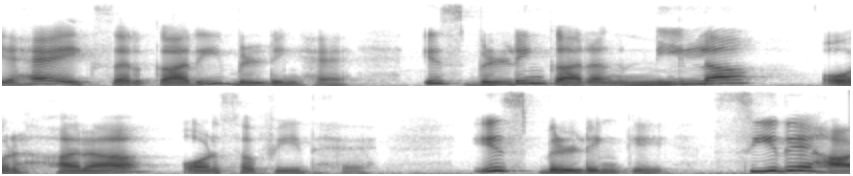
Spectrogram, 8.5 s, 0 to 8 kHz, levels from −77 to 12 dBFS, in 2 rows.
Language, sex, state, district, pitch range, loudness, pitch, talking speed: Hindi, female, Delhi, New Delhi, 190-265 Hz, -16 LUFS, 200 Hz, 140 wpm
